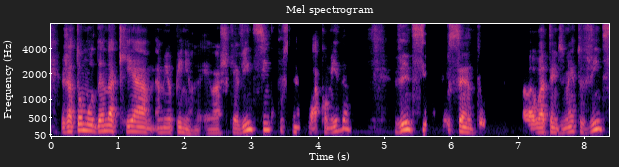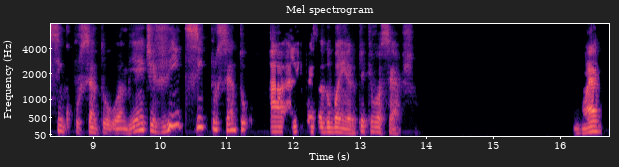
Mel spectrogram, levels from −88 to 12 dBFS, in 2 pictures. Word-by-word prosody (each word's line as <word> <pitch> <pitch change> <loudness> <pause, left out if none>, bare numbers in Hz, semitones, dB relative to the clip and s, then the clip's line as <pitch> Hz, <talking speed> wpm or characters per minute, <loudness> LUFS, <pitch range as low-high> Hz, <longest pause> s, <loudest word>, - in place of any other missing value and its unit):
eu 120 - -4
já 135 - +5
estou 170 +6 +3
mudando 150 -2 +3
aqui 140 -1 +2
a 130 -2 +5
a 110 - -7
minha 115 0 -4
opinião, 100 -10 -4
eu 95 +1 -12
acho 100 0 -5
que - - -5
é - - -1
25% 180 - 0 0.2
a - - -1
comida, 150 - -4 0.6
25% 190 - +2 0.5
a 110 -1 +3
o 120 - +2
atendimento, 120 +2 -1
25% 145 - -1
o 105 0 -2
ambiente 150 - 0
e - - 0
25% 190 - +1 0.3
a 130 0 +6
a - - +1
limpeza 130 -1 -3
do 125 - +2
banheiro. 110 -7 +1
O - - -18
que 140 - -2
que 135 - -7
você 125 -2 -1
acha? - - -11 2.4
Não 100 +2 -2
é? 135 +2 +9
135 Hz, 135 wpm, -24 LUFS, 115-175 Hz, 2.4 s, é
